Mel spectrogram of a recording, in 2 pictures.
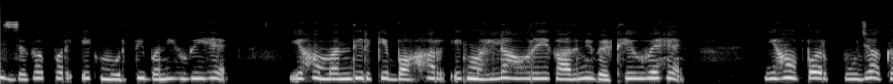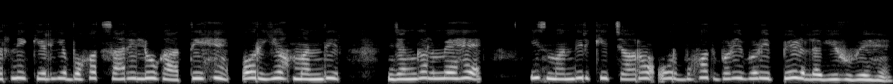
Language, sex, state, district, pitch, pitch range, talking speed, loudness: Hindi, female, Bihar, Saran, 270 Hz, 245-285 Hz, 165 wpm, -17 LUFS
